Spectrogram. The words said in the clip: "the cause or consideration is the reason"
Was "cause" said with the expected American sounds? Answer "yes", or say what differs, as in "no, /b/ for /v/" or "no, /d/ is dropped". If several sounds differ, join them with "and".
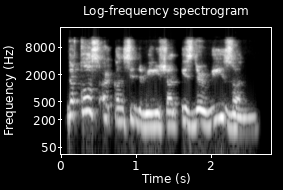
no, /s/ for /z/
